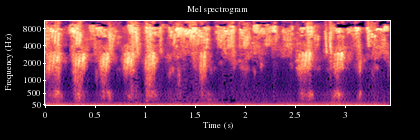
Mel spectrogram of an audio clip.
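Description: Black-throated tits give a fast run of high, scratchy, buzzy notes, several per second, with faint lower rattles mixed in.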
